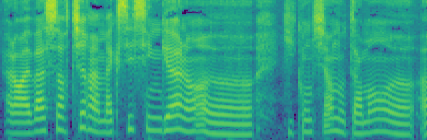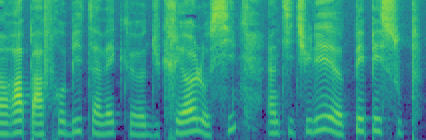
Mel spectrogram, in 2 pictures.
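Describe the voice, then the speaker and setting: A woman presenting on radio, speaking at an everyday middle pitch. She talks haltingly, with many fillers and tags, into a dry, close studio mic. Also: a little mellow, no echo. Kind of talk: radio talk, telling about an artist.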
